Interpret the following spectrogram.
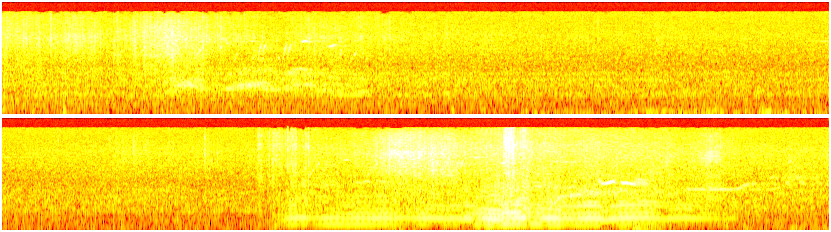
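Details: Bumblebees nesting in a house roof; after several seconds of faint background hiss, a loud droning buzz swells in, a steady low hum with rich stacked overtones that wavers slightly in pitch for about two and a half seconds, then fades.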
